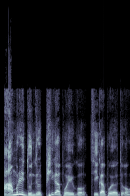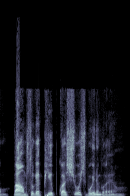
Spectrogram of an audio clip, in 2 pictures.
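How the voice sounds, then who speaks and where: A man's voice: medium pitch, vocal fry, darkish tone, no room sound. A middle-aged man teaching English pronunciation in an emphatic lecture style, asking rhetorical questions and demonstrating sounds. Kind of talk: lively online lecture.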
